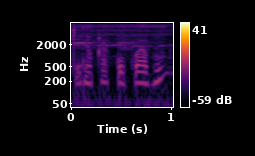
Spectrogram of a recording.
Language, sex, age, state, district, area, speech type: Assamese, female, 60+, Assam, Dibrugarh, rural, spontaneous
